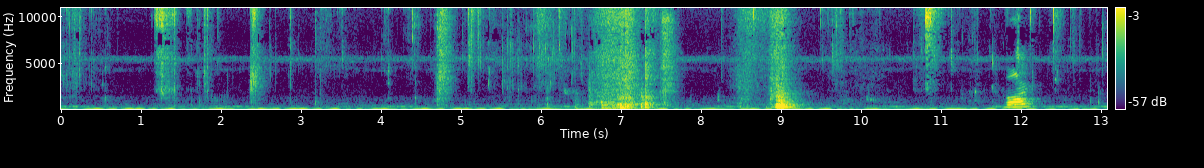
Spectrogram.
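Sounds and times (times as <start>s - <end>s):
person chewing ice pop: 0.0s - 6.6s.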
